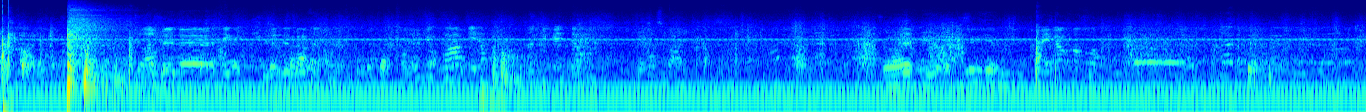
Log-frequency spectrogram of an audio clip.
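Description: Young men talk nearby outdoors.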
